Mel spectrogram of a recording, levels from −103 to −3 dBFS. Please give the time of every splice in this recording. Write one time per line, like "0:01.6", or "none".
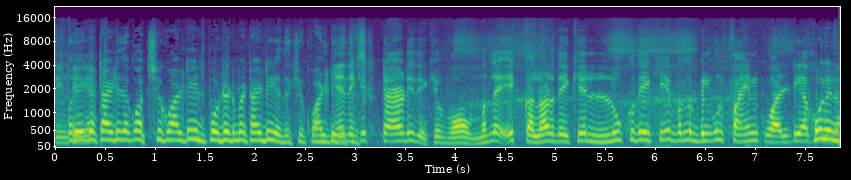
none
